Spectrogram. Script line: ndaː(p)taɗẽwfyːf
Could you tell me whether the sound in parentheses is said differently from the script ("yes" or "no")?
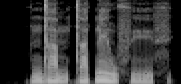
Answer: yes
